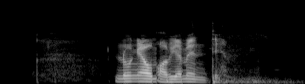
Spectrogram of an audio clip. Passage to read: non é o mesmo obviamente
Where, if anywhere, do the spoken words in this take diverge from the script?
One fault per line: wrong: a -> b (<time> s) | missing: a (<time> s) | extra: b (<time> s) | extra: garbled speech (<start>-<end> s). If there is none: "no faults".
missing: mesmo (1.6 s)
